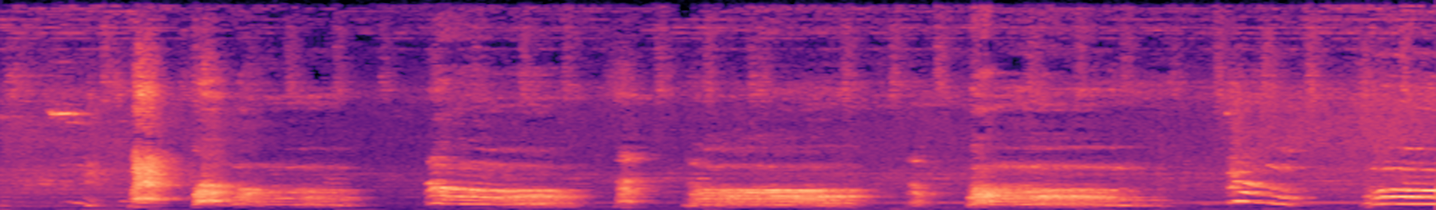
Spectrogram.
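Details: Siberian Husky puppies left home alone give a series of drawn-out, harmonic whining howls, some sliding down in pitch and others short and yelping, broken by brief pauses; a faint steady hum underneath.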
